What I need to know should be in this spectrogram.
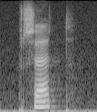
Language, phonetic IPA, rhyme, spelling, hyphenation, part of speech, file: Czech, [ˈpr̝̊ɛt], -ɛt, před, před, preposition, Cs-před.ogg
- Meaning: 1. before (in time) 2. before (in sequence) 3. before, in front of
